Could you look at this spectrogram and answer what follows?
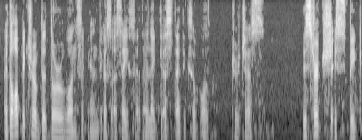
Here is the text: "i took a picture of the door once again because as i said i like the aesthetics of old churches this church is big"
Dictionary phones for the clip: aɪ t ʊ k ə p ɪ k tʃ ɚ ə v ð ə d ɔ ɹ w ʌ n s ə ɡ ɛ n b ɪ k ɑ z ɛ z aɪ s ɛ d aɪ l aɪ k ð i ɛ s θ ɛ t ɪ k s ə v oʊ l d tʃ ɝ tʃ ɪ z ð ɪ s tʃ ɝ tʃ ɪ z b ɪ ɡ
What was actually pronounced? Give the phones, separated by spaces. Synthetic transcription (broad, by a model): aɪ t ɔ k ə p ɪ k tʃ ɚ ə v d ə d ɔ ɹ w ʌ n s ə ɡ ɛ n b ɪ k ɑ s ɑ s aɪ s ɛ d aɪ l aɪ k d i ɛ s t ɛ t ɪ k s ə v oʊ l tʃ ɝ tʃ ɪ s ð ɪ s tʃ ɝ tʃ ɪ s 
